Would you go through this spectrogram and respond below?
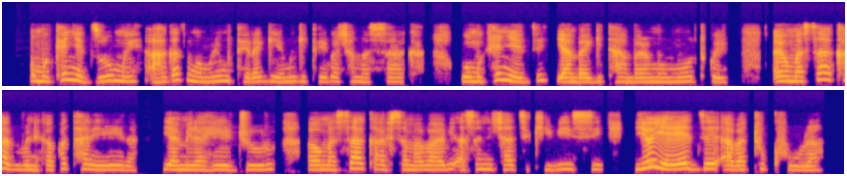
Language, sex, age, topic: Rundi, female, 18-24, agriculture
